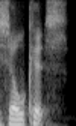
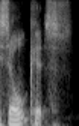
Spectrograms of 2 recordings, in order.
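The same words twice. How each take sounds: First: The name is said without a T sound. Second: The name is said with a T sound. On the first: This is how locals down here say it. "like with no T" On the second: This is how people from elsewhere say it. "with a T"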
